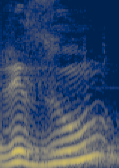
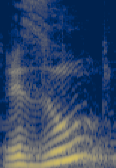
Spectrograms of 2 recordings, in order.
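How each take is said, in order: First: The word ends with an 'oom' sound. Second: The word ends with an 'oom' sound.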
